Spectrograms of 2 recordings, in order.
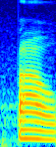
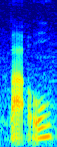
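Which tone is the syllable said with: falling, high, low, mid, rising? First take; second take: low; rising. First: The syllable is said with a low tone. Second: The syllable is said with a rising tone. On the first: "ไม่เอก" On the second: "ไม่จัตวา"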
